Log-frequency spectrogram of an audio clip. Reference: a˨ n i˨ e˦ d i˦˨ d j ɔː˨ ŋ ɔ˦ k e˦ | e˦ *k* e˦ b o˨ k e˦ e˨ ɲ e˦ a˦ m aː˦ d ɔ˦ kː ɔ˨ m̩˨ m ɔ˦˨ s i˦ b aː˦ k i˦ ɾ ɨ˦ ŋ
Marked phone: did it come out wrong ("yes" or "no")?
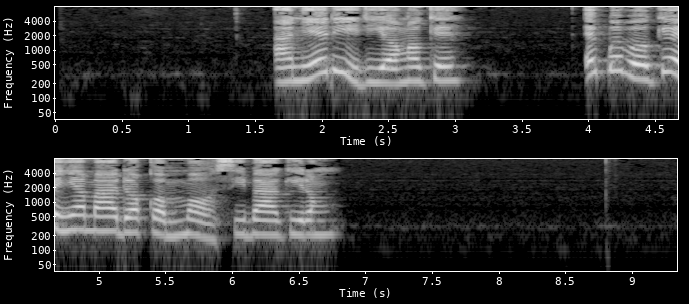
yes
